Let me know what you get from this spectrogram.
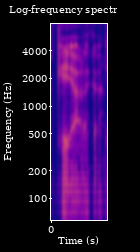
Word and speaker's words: Kaotica: Bro, that's how you say that? Chaotica? – Chaotica. – K-O-U-T-I-C-A. – K-A-O-T-I-C-A, yeah. – Gotcha. Chaotica. I've been saying it wrong.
